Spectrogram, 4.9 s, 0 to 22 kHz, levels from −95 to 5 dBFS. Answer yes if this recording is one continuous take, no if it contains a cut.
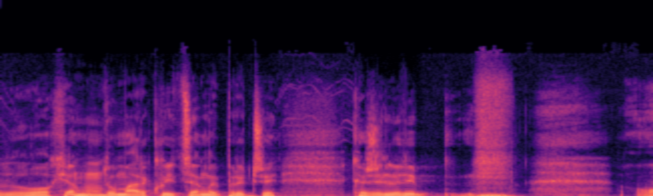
yes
